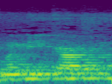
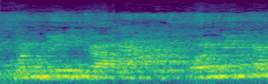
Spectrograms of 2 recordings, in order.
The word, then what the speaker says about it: menikam: Baik, menikam itu kata kerja. Tadi penyambutan pelafalannya sedikit salah ya. Menikah itu sama-sama kata kerja, tapi bukan yang dimaksud dalam teks ini. Menikam yang lain. Baik, menikam, betul ya?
